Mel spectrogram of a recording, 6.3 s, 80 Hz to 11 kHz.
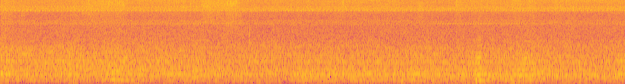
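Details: Late-season honey bee swarm in a trap, September 1, 2019, producing a continuous rich buzzing drone, unbroken and uniform in loudness, with a hissy high-frequency wash over the low hum.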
